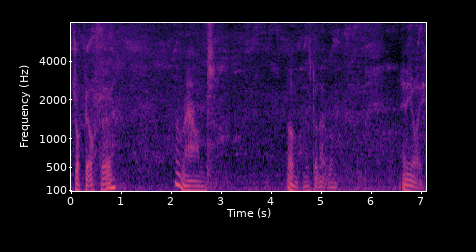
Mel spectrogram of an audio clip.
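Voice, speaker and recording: A man with a lowish voice talks informally while filming a remote control car race outdoors. His camera mic picks up the noise of the cars and the track around him, so the sound is rough and busy. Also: sing-song, slow. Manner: chatty, informal, thinking aloud while filming. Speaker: RC channel host at a race track. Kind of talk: casual vlog commentary. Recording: noisy outdoor camera audio. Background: RC cars and track ambience.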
